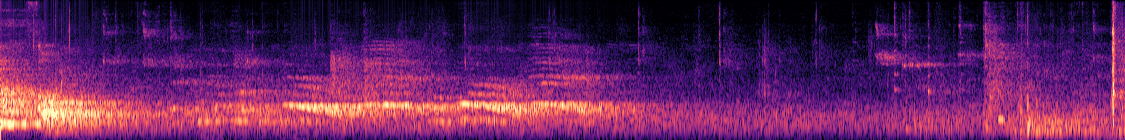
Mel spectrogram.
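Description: A low hall murmur between badminton rallies, then from about three seconds before the end a few sharp racket strikes on the shuttlecock as the next rally gets going. The last strike is the loudest.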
